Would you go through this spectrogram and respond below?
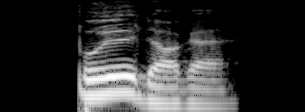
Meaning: bulldog
- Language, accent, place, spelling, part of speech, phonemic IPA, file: German, Germany, Berlin, Bulldogge, noun, /ˈbʊlˌdɔɡə/, De-Bulldogge.ogg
